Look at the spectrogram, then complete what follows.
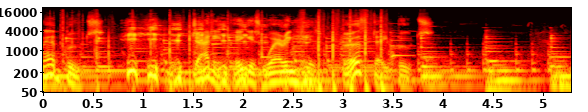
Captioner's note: laughs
